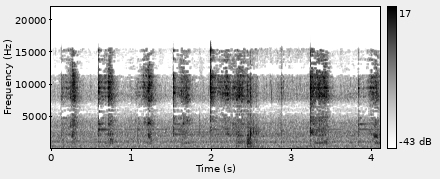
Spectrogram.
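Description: A spice paste for a vegetarian pointed gourd (potol) curry is stirred and fried over low heat, with repeated spatula scrapes and taps against the pan over a soft sizzle, close and fairly quiet.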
